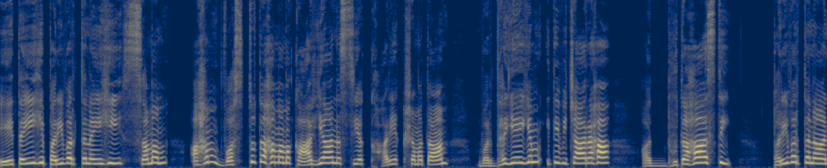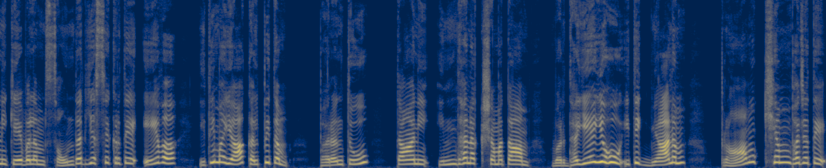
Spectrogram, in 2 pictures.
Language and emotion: Sanskrit, surprised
